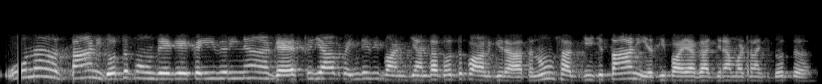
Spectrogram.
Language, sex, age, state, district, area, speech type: Punjabi, female, 60+, Punjab, Fazilka, rural, conversation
